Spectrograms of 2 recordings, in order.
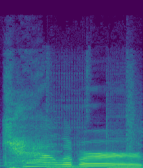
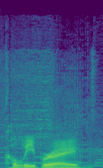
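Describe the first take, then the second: First: It is said like the ordinary word caliber. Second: It is said like the font name Calibri. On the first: The title is the ordinary word. The speaker calls it right. "the end credit came up, and I went Caliber" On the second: The title was taken to be a font name. The speaker calls it wrong. "I thought the name of this movie was Calibre"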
